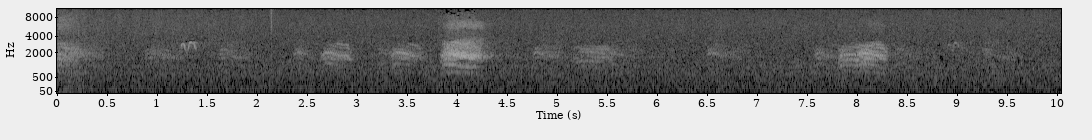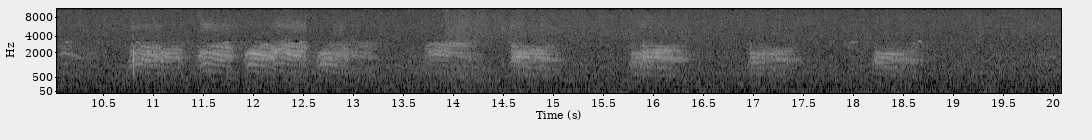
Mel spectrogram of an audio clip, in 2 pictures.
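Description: Short, harsh bird calls repeated at irregular intervals over faint background noise. The loudest comes about four seconds in, and a quick run of them follows around the middle.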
